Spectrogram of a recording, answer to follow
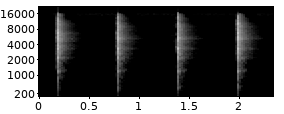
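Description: Four sharp count-in clicks, evenly spaced at a little under two a second, marking the tempo before a rock backing track starts.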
